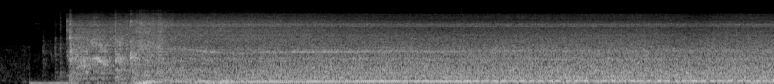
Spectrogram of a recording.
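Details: Classic Ford Falcon after the air cleaner refit: cranks briefly, catches cleanly and settles into a steady, even idle with no misfire or stumble. Normal start and idle.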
